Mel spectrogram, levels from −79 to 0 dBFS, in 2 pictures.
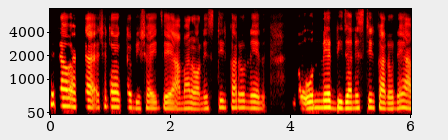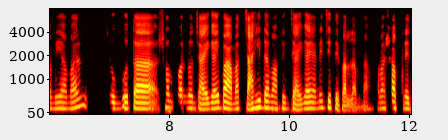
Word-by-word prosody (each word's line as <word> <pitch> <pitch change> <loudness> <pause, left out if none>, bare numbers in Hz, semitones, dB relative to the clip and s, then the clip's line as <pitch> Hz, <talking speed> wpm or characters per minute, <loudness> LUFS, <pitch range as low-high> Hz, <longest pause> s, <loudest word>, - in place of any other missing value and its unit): সেটাও 245 -5 +3
একটা, 210 0 -6 0.2
সেটাও 220 -3 0
একটা 195 - -8
বিষয় 120 - -3
যে - - -2 0.2
আমার 170 +2 -4
honesty 165 +6 -7
র - - -10
কারনের 185 -2 -1 0.6
ব - - -60 0.2
অন্যের 190 +2 +4
dishonesty 180 +1 +1
র - - -11
কারণে 165 +1 -1 0.2
আমি 165 +1 -5
আমার 170 +4 -1 0.5
যোগ্যতা 170 0 +1 0.4
সম্পন্ন 180 -2 -4 0.2
জায়গায় 160 +4 +3
বা - - +9
আমার 160 +2 -2
চাহিদা 190 +4 +4
মাফিক 170 0 -3
জায়গায় 165 +5 +2
আমি 185 +2 -5
যেতে 180 -6 +1
পারলাম 135 +4 -3
না। - - -8 0.2
আমার 170 +1 -5
স্বপ্নের 170 -3 0
175 Hz, 155 wpm, -24 LUFS, 165-190 Hz, 0.6 s, বা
